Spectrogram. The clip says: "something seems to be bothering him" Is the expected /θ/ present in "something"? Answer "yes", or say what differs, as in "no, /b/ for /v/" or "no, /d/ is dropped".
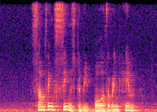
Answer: yes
